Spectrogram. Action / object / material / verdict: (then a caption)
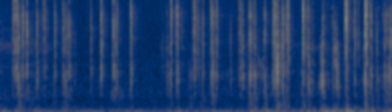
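tap / cardboard eyeshadow palette / cardboard / none. Long painted fingernails rapidly tap a handheld, hollow, flat rectangular pink-orange cardboard Too Faced eyeshadow palette with an embossed peach pattern. About twenty quick, dry, bright clicks come in uneven bursts with almost no ring or low end, sounding much like typing on a keyboard.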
